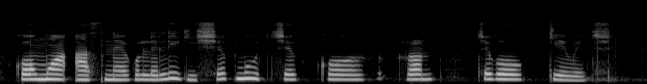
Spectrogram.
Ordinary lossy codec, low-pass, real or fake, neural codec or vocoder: MP3, 64 kbps; 7.2 kHz; real; none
